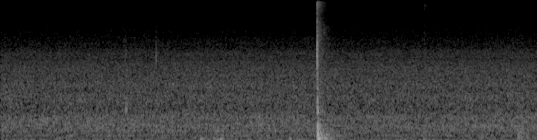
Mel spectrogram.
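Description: Steady low hiss with one sharp click a little past the middle.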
